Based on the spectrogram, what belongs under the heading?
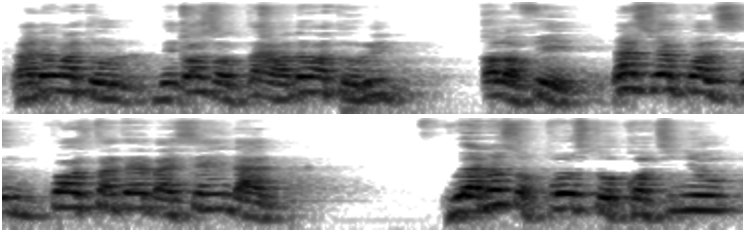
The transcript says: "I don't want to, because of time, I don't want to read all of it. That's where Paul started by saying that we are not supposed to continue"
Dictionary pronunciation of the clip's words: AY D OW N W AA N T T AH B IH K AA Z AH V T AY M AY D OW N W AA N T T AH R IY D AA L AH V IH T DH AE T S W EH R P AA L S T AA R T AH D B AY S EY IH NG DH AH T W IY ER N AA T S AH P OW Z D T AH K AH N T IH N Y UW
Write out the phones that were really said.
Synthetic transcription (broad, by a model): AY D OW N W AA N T T AH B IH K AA S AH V T AY M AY D OW N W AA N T T AH R IY D AA L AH F IH T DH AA T S W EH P P AA L S T AA T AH D B AY S EY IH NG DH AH T W IY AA N AA T S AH P OW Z T AH K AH N T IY N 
